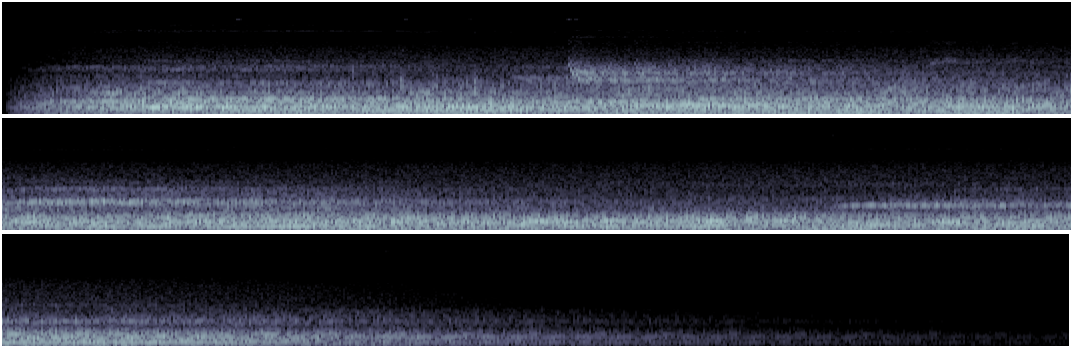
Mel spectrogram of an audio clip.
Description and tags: ambience on Swamp planet Zurgle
